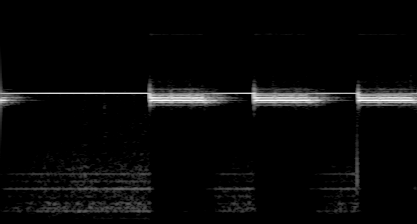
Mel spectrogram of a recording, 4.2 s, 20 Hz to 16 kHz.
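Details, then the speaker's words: SFP1024 fire alarm panel during system test five: a piercing steady tone near 3 kHz holds 1.5 s, then beeps in one-second pulses. The pattern is wrong on mains power but correct when power is lost; cause unknown. "Hold on, it's not supposed to sound like that. No, I turned the power back on to it and it's acting like that."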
